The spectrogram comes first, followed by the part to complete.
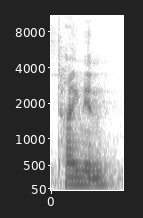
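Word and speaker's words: Tynion: what is it James tinian yeah tin actually I get his name wrong all the time and he it's it's tinan I don't know I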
